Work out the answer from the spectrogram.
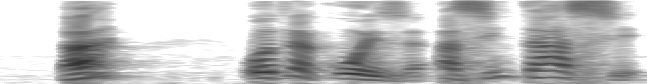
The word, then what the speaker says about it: sintaxe: a pronúncia u gente não é sintaxe igual muita gente fala não é sintae é o mesmo som de s tá outra coisa a sintase é a parte da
